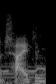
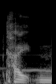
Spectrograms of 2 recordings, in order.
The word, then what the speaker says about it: chitin: Chitin is the proper pronunciation. It's not chitin. Yes. Chitin. Is it kitten though? No, it's chitin.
